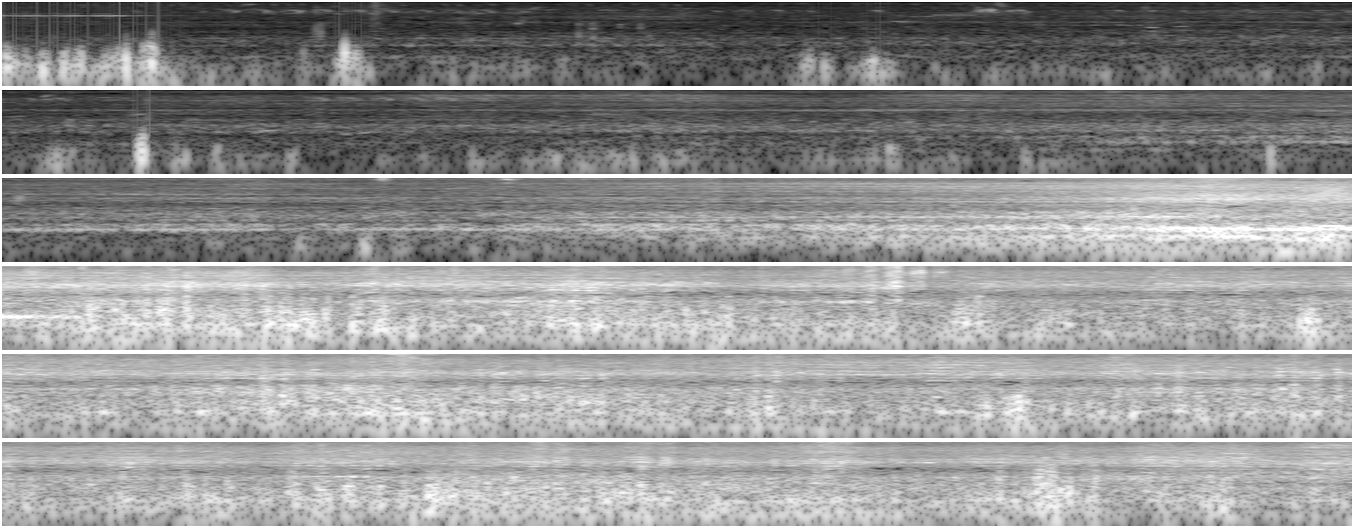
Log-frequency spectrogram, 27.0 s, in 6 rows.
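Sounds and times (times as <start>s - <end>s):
train rushing past: 6.5s - 27.0s.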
